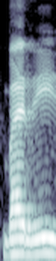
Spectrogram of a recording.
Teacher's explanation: را تشدید زیر ہے تو اس کو باریک ادا کیا جائے گا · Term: را باریک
